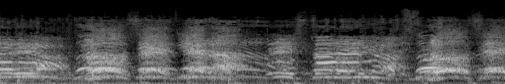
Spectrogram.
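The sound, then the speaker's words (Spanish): A large crowd shouts a rhythmic protest chant in unison at a workers' protest in Asturias, loud bursts of many voices rising and falling in a steady repeating pattern about once a second. “Arranca un jueves que va a tener este grito en Asturias.”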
